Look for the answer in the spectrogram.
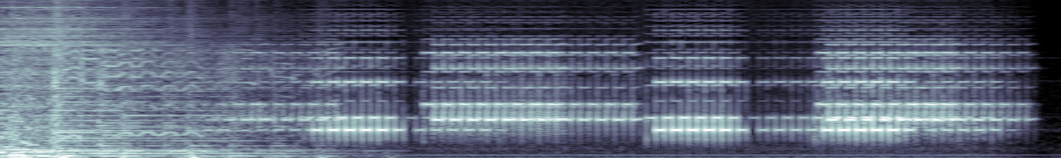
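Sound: telephone ringing repeatedly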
